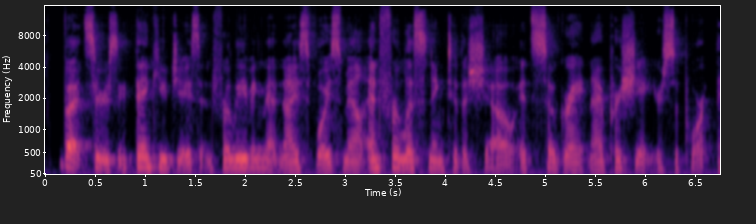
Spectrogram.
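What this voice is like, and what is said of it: Usual voice. Nothing is said of it.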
